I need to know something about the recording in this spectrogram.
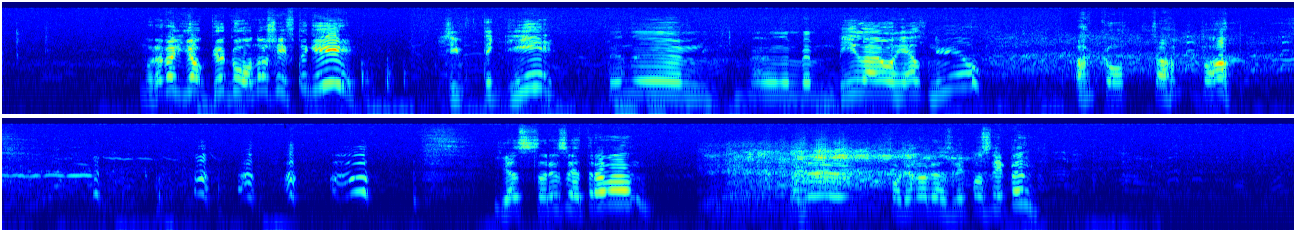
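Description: A middle-aged man talks with animation nearby.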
